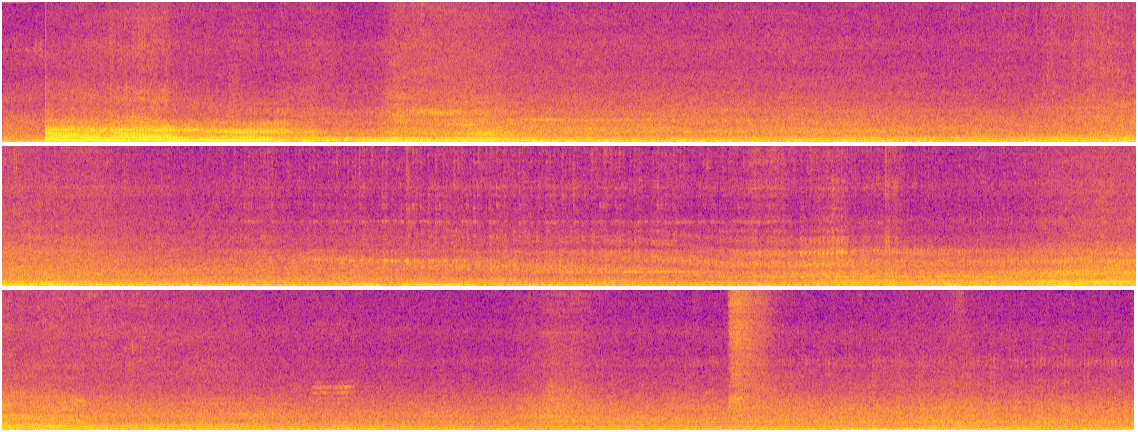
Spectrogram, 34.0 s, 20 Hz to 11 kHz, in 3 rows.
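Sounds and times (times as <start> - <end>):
heavy vehicle engine running: 0.0 - 25.8, 26.4 - 34.0
air brake hiss: 29.9 - 30.7.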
